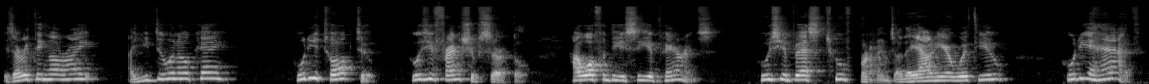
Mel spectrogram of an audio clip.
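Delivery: high, caring string of questions; concerned counselor questions. Acted. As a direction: check in on a client, voice lifted high. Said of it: "I would say to him".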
